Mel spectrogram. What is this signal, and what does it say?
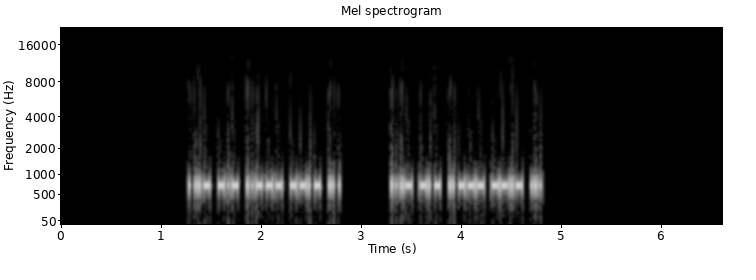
Morse code, heard as a keyed tone, about 51 wpm, 700 Hz. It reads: VK2QS VK2QS
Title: DXCC-100 Call Signs - 5 Characters - Repeated 2x - 50wpm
